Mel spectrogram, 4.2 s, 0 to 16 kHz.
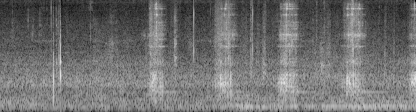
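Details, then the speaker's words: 1995 Jeep Wrangler front left wheel bearing, noisy for about a month: a rough scraping grind in bursts about one and a half times a second as the hub turns, from the failed bearing. "yeah this was causing my [Applause] noise"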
